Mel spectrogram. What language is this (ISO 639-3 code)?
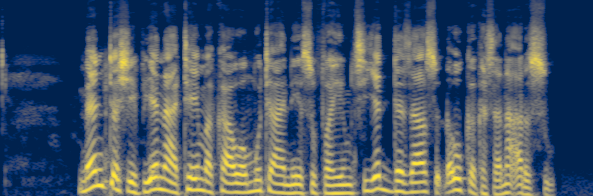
hau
